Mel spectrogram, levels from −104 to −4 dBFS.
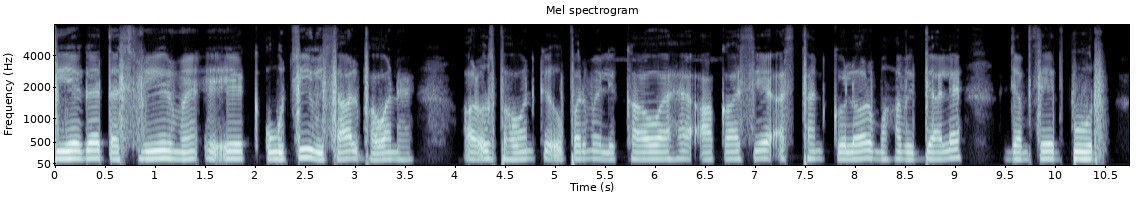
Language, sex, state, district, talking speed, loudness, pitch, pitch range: Hindi, male, Bihar, Kishanganj, 130 wpm, -21 LUFS, 150 Hz, 145-155 Hz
